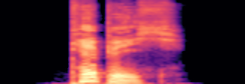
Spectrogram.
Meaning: 1. rug, carpet (cloth covering for a floor) 2. tapestry (cloth hung on a wall) 3. slick (covering of oil)
- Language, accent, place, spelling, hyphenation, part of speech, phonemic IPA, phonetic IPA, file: German, Germany, Berlin, Teppich, Tep‧pich, noun, /ˈtɛpɪç/, [ˈtʰɛ.pʰɪç], De-Teppich.ogg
